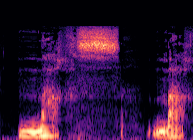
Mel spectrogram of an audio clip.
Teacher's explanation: then Mar okay so in a way it's an exception because normally final s is not pronounced in French okay we've got some exception and this one is one of them so Mar pronounce the final s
